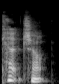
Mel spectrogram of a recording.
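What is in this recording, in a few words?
"ketchup", British English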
